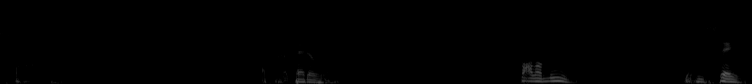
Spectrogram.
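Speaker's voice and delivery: tender hushed reassurance; soft gentle voice. Pretend. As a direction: say it quietly, almost a whisper. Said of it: "But in reality".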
